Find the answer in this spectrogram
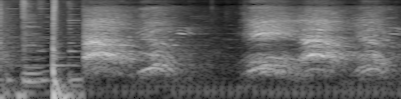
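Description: Music cuts off about a second in. A large crowd then shouts together in unison twice, each shout lasting about a second and a half with a short pause between.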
